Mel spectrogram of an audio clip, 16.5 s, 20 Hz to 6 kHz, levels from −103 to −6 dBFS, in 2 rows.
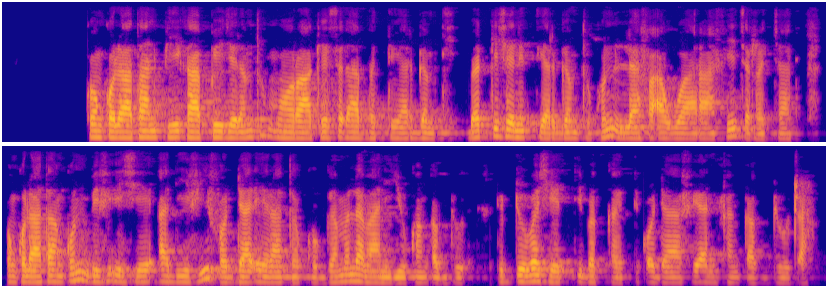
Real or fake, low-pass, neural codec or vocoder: real; 5.4 kHz; none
